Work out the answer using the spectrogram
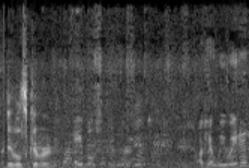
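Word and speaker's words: æbleskiver: How do you say this? Kibble skiver? Able Skiver.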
